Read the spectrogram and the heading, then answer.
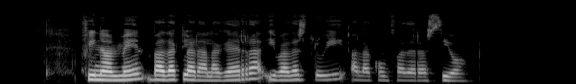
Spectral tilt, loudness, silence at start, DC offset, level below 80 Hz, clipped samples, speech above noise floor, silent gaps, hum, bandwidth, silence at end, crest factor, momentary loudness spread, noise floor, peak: -6 dB/octave; -22 LUFS; 0.8 s; under 0.1%; -76 dBFS; under 0.1%; 61 dB; none; none; 11 kHz; 1.15 s; 20 dB; 15 LU; -82 dBFS; -2 dBFS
